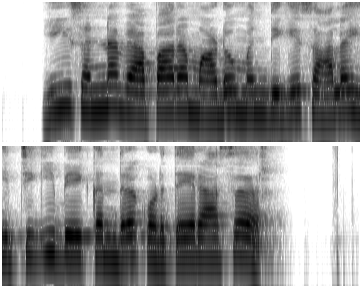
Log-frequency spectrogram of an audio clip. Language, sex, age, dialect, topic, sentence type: Kannada, female, 31-35, Dharwad Kannada, banking, question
